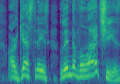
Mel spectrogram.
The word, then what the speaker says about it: Valliche: Our guest today is Lynda Valliche. Did I pronounce that right? It's Valliche.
